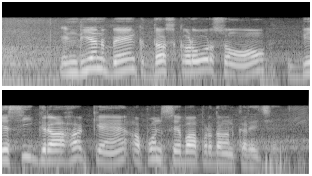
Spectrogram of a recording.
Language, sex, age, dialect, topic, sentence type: Maithili, male, 46-50, Eastern / Thethi, banking, statement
